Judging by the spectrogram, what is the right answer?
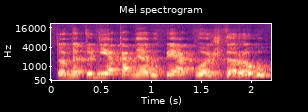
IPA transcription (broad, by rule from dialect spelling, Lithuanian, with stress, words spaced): ˈtuɔ mʲɛˈtʊ ˈnʲiɛkɐm nʲɛrʊˈpʲeːjɛ ˈkuː ˈɐʃ dɐˈrɐʊ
